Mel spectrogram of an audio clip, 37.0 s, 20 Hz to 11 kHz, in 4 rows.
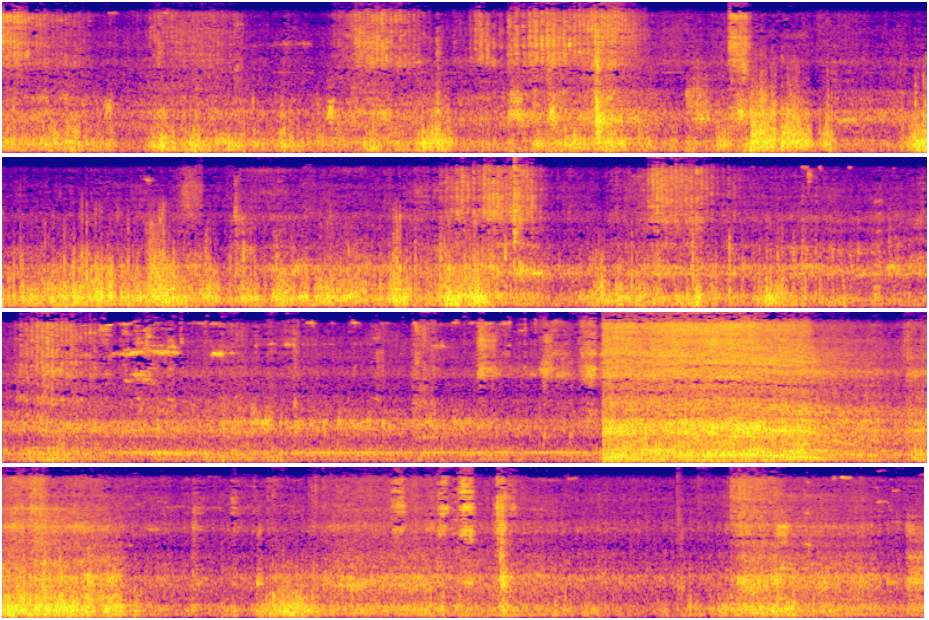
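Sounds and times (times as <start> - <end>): dump truck diesel engine: 0.0 - 36.9.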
